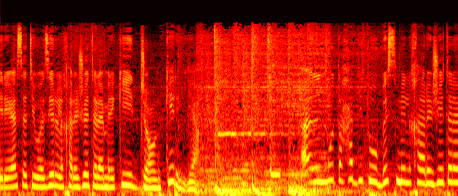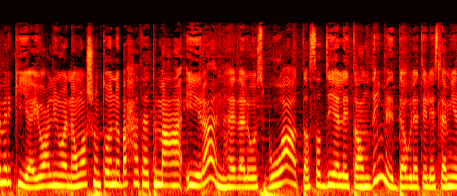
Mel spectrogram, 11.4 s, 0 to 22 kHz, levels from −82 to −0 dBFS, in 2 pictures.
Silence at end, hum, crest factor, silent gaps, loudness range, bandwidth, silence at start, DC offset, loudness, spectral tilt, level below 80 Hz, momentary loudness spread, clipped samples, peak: 0 s; none; 12 dB; none; 1 LU; 13.5 kHz; 0 s; under 0.1%; -19 LUFS; -4.5 dB/octave; -30 dBFS; 3 LU; under 0.1%; -6 dBFS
